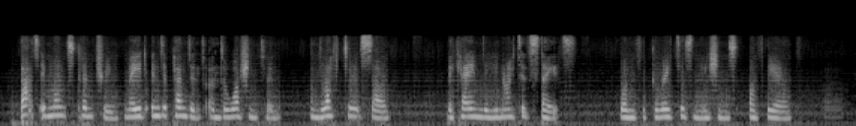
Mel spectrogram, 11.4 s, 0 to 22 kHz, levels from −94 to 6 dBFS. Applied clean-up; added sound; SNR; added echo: neural separator model SepFormer DNS4.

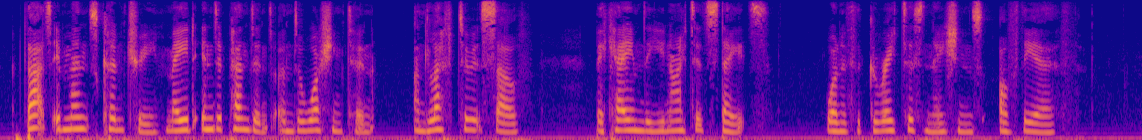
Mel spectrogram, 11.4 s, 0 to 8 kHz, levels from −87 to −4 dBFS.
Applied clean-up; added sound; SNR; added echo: none; none; none; none.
